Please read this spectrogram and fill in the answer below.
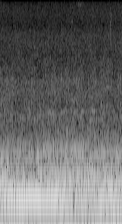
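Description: A low, steady hum with a faint rumble beneath it; its higher note fades out about a second in.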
